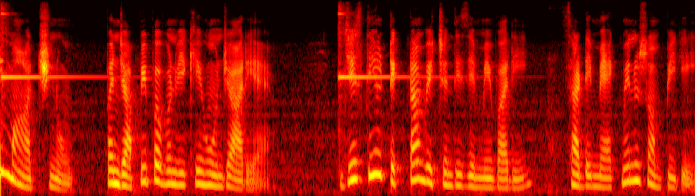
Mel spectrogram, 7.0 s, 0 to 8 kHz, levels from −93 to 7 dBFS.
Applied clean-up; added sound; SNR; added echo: none; Glockenspiel; 12 dB; none.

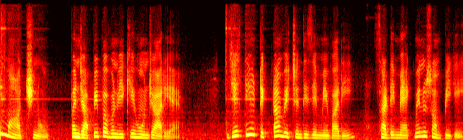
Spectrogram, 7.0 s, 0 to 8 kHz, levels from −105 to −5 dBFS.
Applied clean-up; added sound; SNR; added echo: neural separator model SepFormer DNS4.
